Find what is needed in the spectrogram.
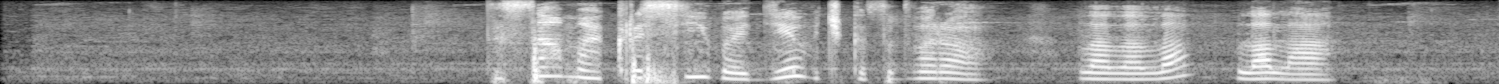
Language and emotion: Russian, positive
